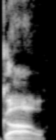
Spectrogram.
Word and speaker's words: Gough: In the '70s, we had a prime minister called Gough, pronounced Goff Whitlam.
